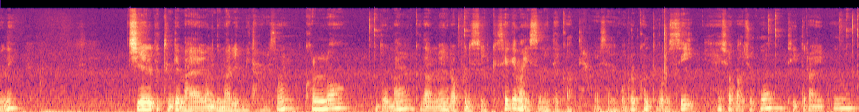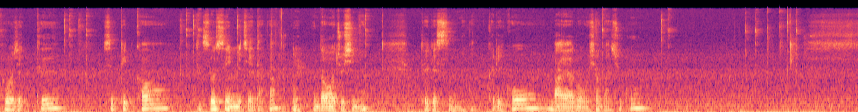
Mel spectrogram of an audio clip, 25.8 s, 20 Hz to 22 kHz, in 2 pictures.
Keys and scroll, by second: 9.9 ctrl+c, 16.9 ctrl+v.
